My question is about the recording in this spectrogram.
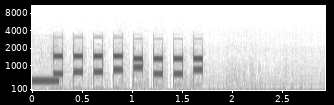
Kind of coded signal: DTMF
